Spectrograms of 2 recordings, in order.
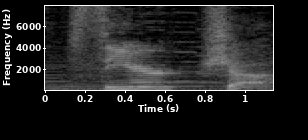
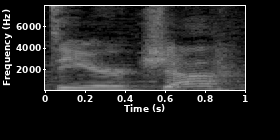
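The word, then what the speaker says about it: Saoirse: Searsha. This one is pronounced so incorrectly throughout the world. It's Searsha. Searsha. Searsha, Searsha. It's not difficult.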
